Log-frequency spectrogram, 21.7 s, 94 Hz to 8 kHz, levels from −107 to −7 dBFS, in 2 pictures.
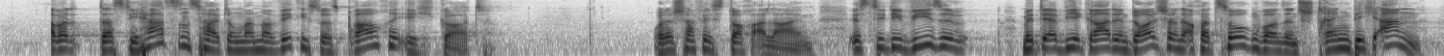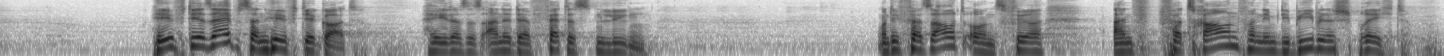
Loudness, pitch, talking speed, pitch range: -27 LUFS, 160 Hz, 165 wpm, 140-180 Hz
